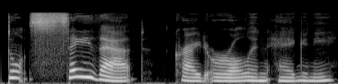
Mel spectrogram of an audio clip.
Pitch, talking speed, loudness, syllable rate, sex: 200 Hz, 125 wpm, -16 LUFS, 3.4 syllables/s, female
